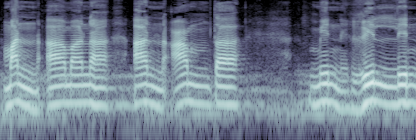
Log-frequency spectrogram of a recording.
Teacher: bacaan idhar yang memang dipukul rata semua jelas nun mati dan tanwinnya. Dipukul rata dalam artian dibaca N semua.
